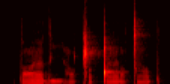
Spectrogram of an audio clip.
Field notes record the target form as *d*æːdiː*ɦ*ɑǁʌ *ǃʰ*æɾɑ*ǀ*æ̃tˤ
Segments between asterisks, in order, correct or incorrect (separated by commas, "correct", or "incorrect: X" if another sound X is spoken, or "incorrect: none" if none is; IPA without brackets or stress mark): incorrect: tˤ, correct, incorrect: ǃ, correct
